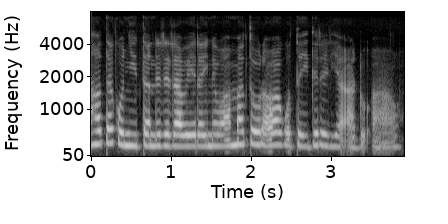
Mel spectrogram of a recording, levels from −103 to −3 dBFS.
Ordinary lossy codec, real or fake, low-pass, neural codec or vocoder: none; real; 7.2 kHz; none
